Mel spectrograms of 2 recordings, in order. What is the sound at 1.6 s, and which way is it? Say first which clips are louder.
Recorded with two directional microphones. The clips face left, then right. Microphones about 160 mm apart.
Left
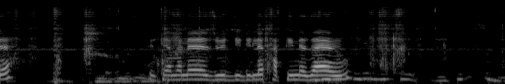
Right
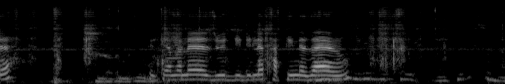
Speech: left 2 dB; 10° left (ahead or behind).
